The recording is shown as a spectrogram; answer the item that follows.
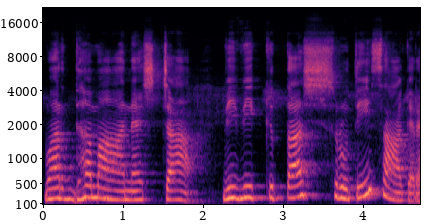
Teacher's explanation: വിസർഗത്തിന് ശേഷം ച വന്നിട്ടുണ്ടെങ്കിൽ അവിടെ വിസർഗം ലോപിച്ചിട്ട് അവിടെ ശ എന്നുള്ള അക്ഷരവുമായിട്ടാണ് കൂട്ടിച്ചേരുക. ചായ്ക്ക് മുൻപ് വിസർഗം വന്നാൽ അത് ശ എന്ന് നമ്മൾ കൂട്ടിച്ചേർത്ത് ചൊല്ലും.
